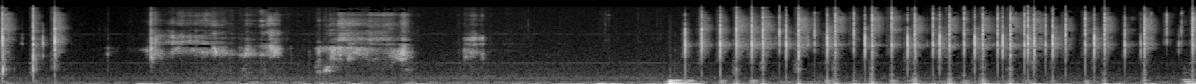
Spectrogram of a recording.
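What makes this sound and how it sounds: A small, hollow, round blue plastic makeup compact, held in hands, is tapped and scratched with long nails on its lid and rim. A few sharp clicks give way to bright, rasping scratches, then a soft thump and a fast run of crisp, hollow plastic taps that continue to the end.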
